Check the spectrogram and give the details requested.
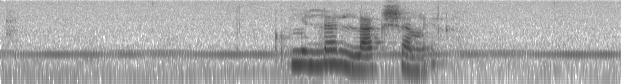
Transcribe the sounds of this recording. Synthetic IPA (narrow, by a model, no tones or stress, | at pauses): kumilːaɾlakʰʃame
